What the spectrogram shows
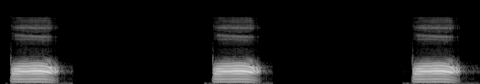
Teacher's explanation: طا کی ادائیگی میں زبان کی نوک کو ثنایا علیہ کی جڑ سے لگا کر اور زبان کے پچھلے حصے کو تالو کی طرف بلند کرتے ہوئے موٹی آواز میں پڑھیں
